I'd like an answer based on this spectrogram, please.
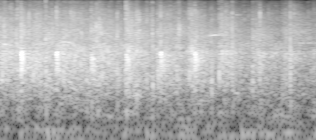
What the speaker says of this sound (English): So give Hunter a big round of applause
